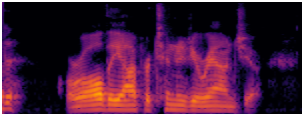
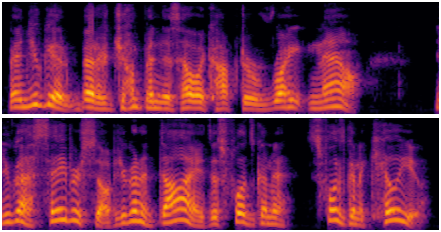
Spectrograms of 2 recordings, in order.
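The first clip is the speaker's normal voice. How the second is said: high-pitched, urgent acted warning; alarmed rescuer; 5 semitones higher, 5 dB louder than usual. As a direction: frantically urge him to save himself. Helicopter rescuer warns of drowning.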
